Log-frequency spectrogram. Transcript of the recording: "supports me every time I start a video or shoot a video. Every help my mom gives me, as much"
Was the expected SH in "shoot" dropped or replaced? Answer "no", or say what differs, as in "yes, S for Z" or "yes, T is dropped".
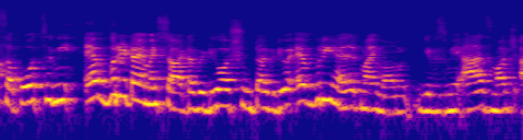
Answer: no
